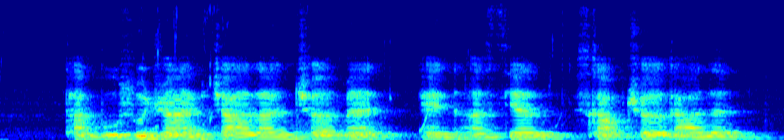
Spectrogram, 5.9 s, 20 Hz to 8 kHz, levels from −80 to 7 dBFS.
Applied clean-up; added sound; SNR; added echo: none; Sink (filling or washing) / Gurgling / Liquid; 17 dB; reverberation time 0.6 s.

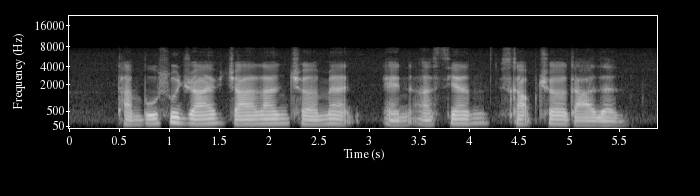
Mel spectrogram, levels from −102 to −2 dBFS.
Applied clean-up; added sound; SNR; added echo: none; none; none; none.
